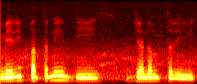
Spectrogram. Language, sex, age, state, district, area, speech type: Punjabi, male, 30-45, Punjab, Bathinda, urban, spontaneous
